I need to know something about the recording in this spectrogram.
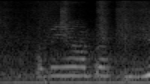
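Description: A child singing a few short, held notes.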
